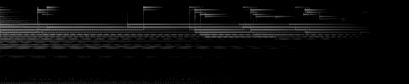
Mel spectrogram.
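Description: Chime sting of a logo outro: high bell-like tones struck several times, ringing on and fading out about three and a half seconds in.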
